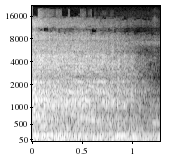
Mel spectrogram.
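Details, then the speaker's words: 1981 AMC Eagle sedan, cold, just after radiators were added, given throttle until warm: engine catches, runs ragged, then sags and dies; rough running, owners suspect a timing issue and plan to check plugs and wires, not confirmed. "that sounds like a timing issue that's why um huh let's check the plugs and the wires to make sure they're uh well I got to tell you the old Eagle here is just fighting it's hard"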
